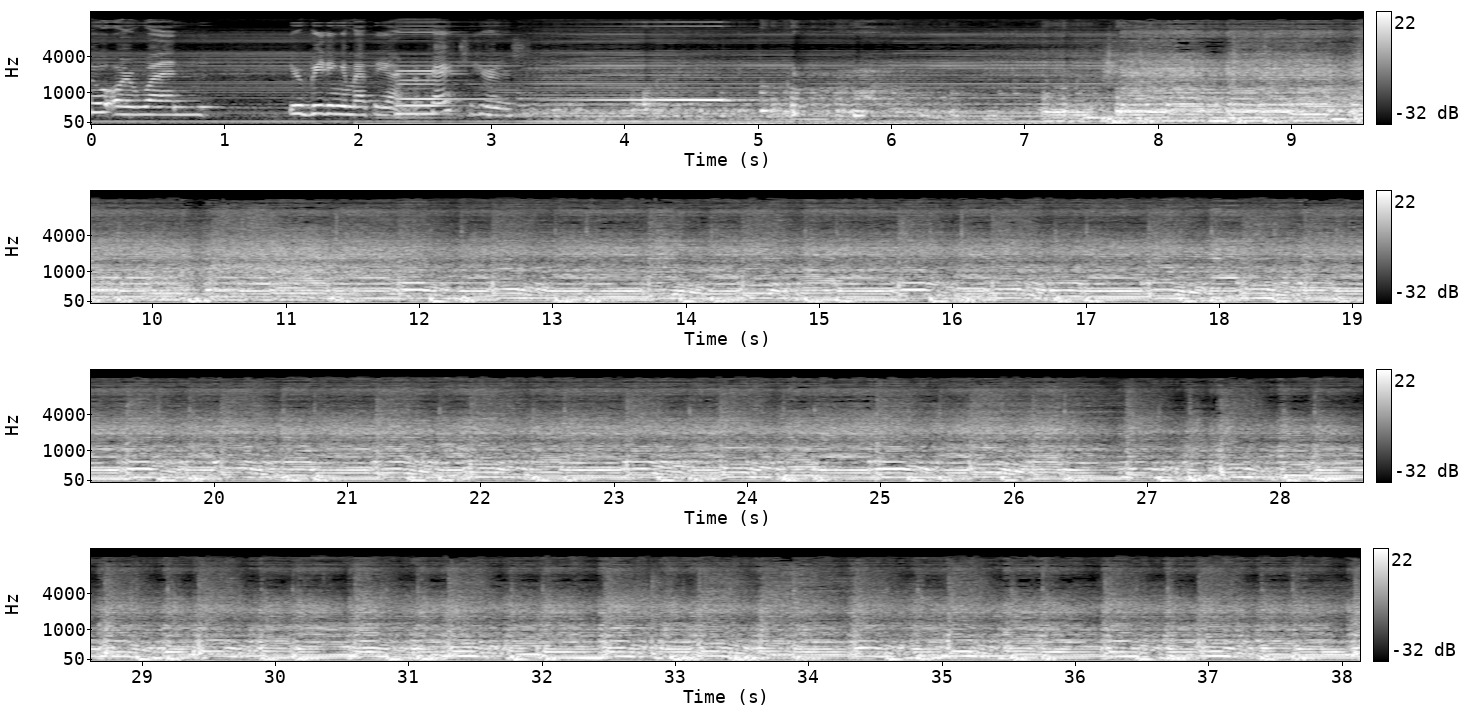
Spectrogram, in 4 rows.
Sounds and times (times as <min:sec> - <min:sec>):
Electric guitar: 0:00.0 - 0:38.1.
